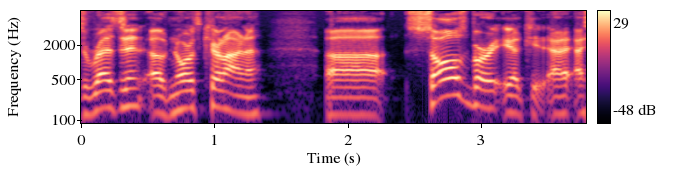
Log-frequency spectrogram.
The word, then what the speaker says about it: Salisbury: resident of North Carolina Salisbury I said salzburg salzburg's pronounced salisbury not Salle's berry I'm not one for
